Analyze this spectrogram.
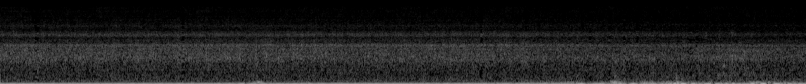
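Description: River water rushing steadily over rapids, a constant hiss. From about six seconds in, irregular low bumps on the microphone sound under it.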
